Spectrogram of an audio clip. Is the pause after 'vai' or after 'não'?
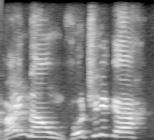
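after não. The pause comes right after "não".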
